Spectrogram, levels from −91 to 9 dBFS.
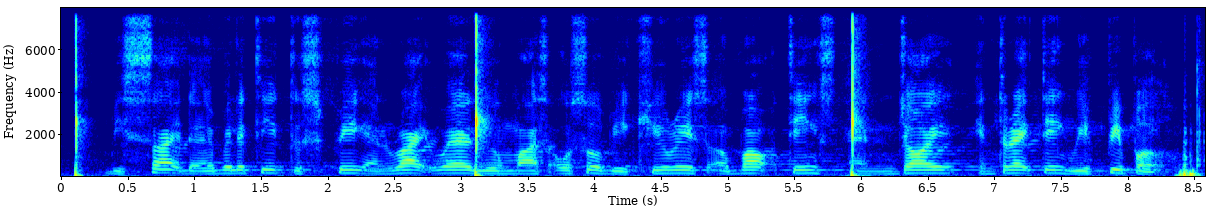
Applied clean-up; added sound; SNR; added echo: none; Hands; -5 dB; reverberation time 2.4 s.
